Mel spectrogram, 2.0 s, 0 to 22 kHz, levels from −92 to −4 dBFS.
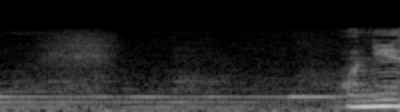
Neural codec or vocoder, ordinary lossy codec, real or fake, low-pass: none; none; real; none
